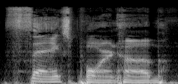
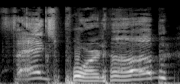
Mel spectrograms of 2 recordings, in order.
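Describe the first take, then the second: First: It is said in a sarcastic, dry tone. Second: It is said in an excited, enthusiastic tone. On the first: The thanks is not sincere. The speaker calls it wrong. "that sounded sarcastic" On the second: The thanks is sincere and eager. The speaker calls it right. "there was 3 exclamation marks"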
